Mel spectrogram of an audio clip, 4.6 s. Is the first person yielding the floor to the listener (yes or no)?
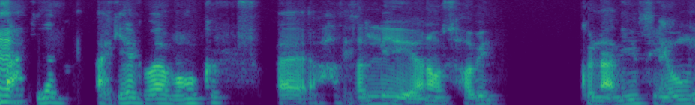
no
